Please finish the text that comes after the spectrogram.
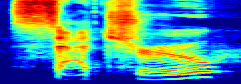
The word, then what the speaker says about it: Satur: So the way this Saturn is basically supposed to be pronounced is supposed to be like Satru.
